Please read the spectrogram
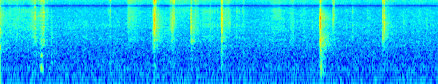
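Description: Paper plate crackling and clicking on carpet as a Persian kitten paws, noses and climbs onto it. The clicks are sharp and irregular, about nine in all, the loudest about two and a half seconds and almost five seconds in.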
